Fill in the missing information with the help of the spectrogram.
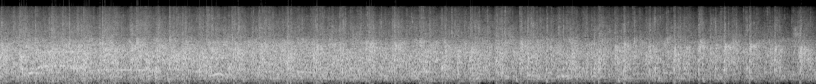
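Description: Audience applauding: dense, steady clapping that thins a little near the end.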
